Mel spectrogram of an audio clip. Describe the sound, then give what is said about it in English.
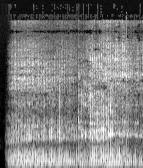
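A great white tiger roars: one deep, rough, continuous roar that starts abruptly and holds loud and steady for nearly three seconds. “Katie looked over and saw the great white tiger.”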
